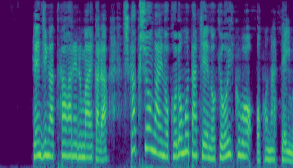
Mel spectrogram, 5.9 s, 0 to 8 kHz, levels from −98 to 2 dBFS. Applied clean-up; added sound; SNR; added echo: neural mask model Resemble Enhance denoiser.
